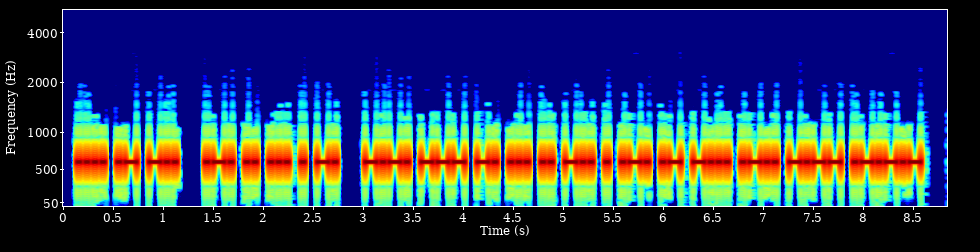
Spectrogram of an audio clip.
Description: Morse code, heard as a keyed tone, about 30 wpm, 600 Hz. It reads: HAD RISEN CONSIDERABLY.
